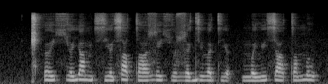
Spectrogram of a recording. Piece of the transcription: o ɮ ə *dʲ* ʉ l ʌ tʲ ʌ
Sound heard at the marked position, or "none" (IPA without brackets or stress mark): dʲ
